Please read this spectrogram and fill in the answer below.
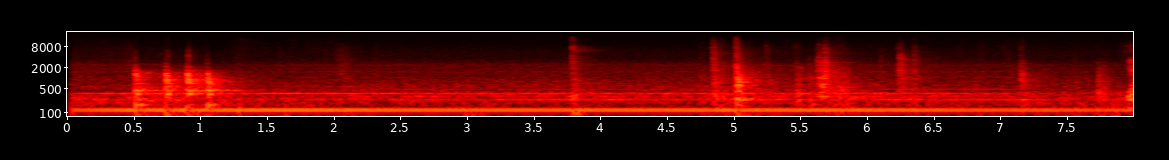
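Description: Steady low electrical hum, with a few sharp clicks and knocks scattered over it: a quick cluster about half a second to a second in, then single ones every second or so.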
